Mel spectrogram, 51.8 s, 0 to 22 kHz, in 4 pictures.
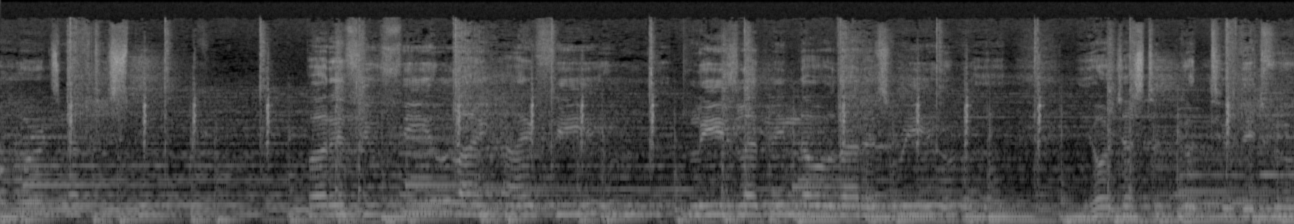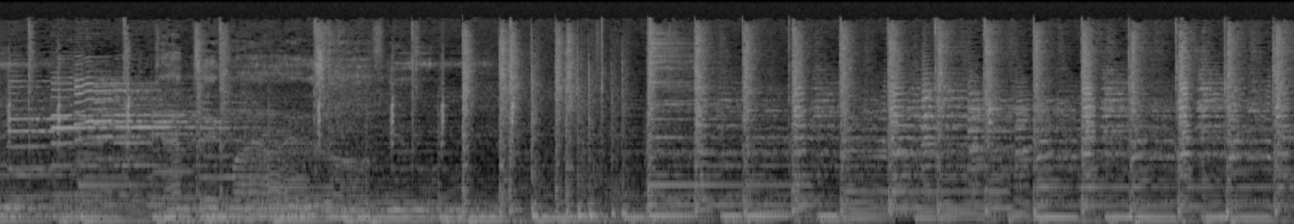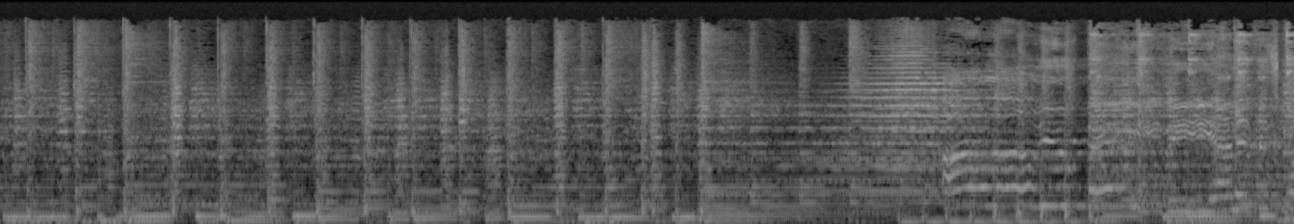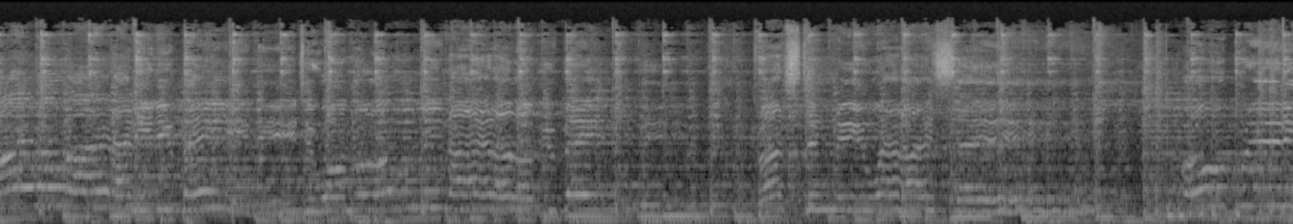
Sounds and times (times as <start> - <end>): Synthesizer: 0.0 - 51.7.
